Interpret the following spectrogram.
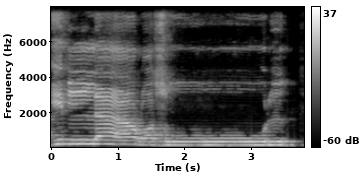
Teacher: حمزہ کو لام مشدد کے ساتھ ملائیں گے، لام کو الف مدہ کی وجہ سے کھینچ کر ادا کریں گے۔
